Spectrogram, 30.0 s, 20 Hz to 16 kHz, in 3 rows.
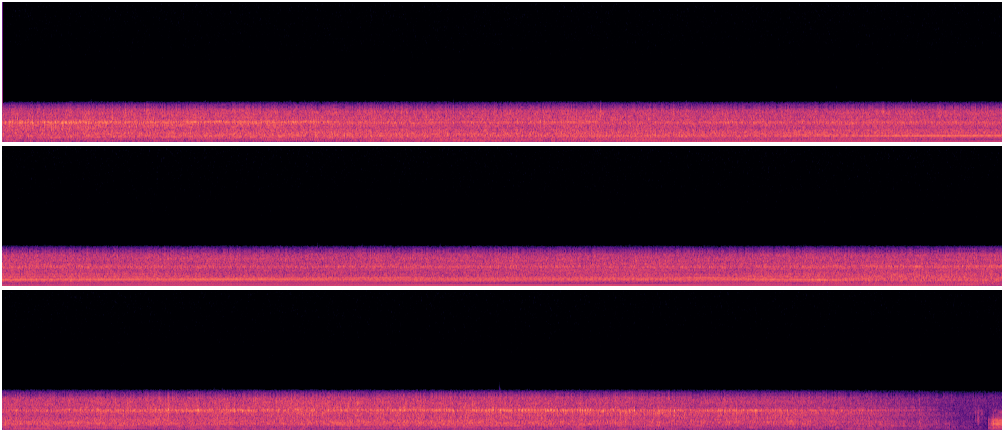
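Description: A Minarelli scooter engine's flywheel and ignition spun on a bench rig, run up from low speed to about 10,000 rpm, held there for several seconds, then slowed back down, its pitch rising, holding and falling with the speed. The rig is checking the CDI's timing retard with a capacitor added between pickup coil and ground.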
